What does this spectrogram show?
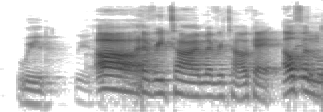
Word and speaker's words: Lied: Elfin Lied. Lead. Oh, every time. Okay, Elfin Lied. Tommy doesn't know how to pronounce words.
